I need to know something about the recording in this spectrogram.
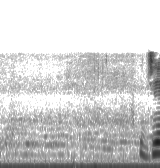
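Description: A pause in the speech filled only by a faint, steady background hum and hiss, with a voice starting again near the end.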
